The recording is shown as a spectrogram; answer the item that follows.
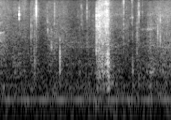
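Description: Faint rustling of a winter anorak's fabric shell as hands handle the front flap, with small ticks and one brief louder swish about a second and a quarter in.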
